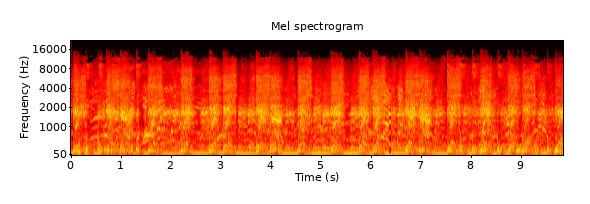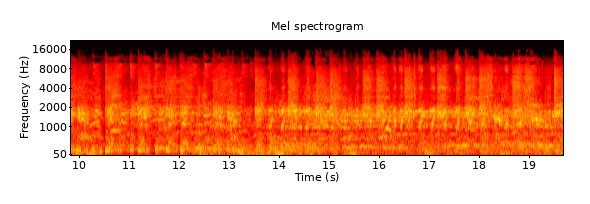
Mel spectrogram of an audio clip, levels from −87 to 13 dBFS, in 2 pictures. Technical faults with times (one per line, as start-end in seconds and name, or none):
6.35-6.41 short concealed packet loss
